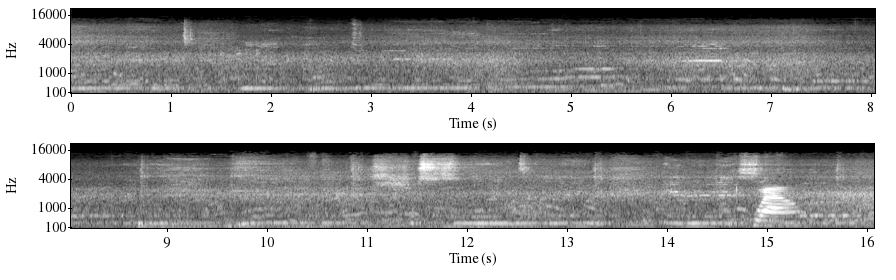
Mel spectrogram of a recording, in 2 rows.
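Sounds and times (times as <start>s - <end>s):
crowd voices: 0.0s - 16.0s
road traffic: 0.0s - 16.0s.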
